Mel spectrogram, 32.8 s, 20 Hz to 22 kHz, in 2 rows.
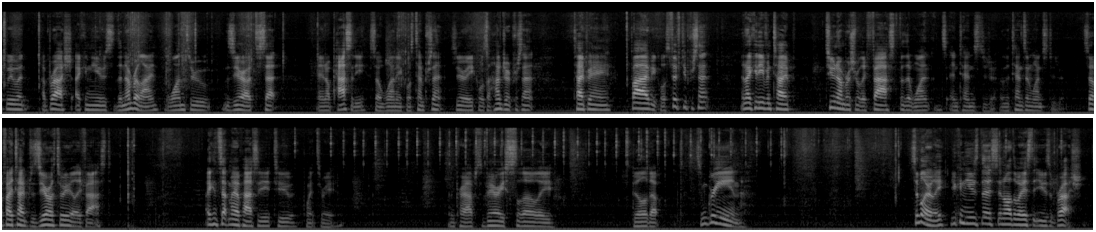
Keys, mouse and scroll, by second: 0.0 5, 0.6 click, 4.7 1, 6.4 0, 9.3 5, 17.9-18.7 typing, 20.8 click, 21.3 click, 21.7 click, 22.0 click, 22.3 click, 22.6 click, 23.0 click, 23.2 click, 23.5 click, 23.8 click, 24.0 click, 24.4 click, 24.7 click, 25.0 click, 25.3 click, 25.6 click, 25.9 click, 26.2 click, 26.5 click, 26.7 click, 27.0 click, 27.3 click, 27.7 click, 28.1 click, 29.8 0, 31.5 click.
